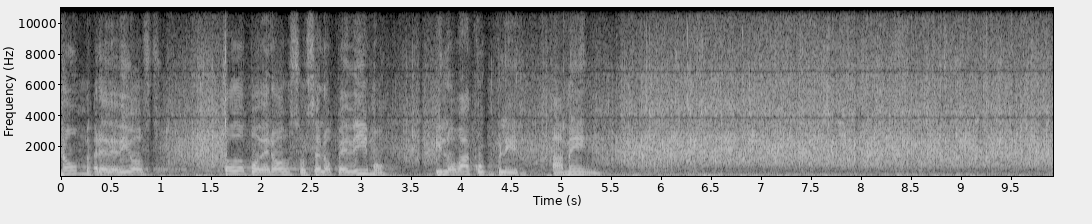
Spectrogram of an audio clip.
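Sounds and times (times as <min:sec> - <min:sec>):
speech: 0:00.0 - 0:05.6
standing ovation applause from parliamentarians: 0:01.0 - 0:02.0, 0:03.0 - 0:09.9.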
